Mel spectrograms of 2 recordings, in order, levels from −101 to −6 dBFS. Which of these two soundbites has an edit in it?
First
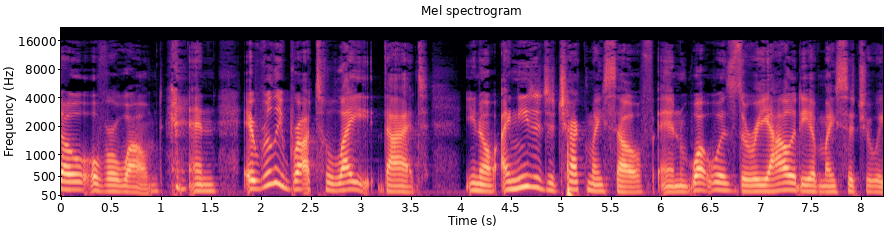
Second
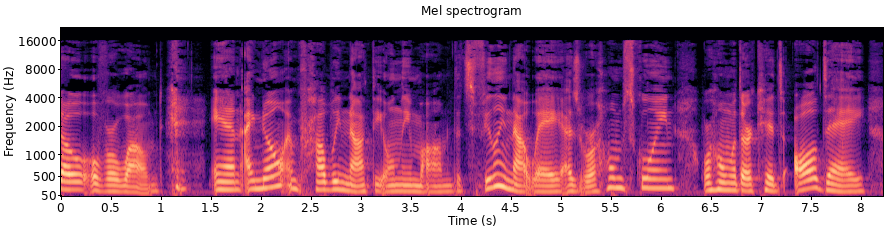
first; 1 cut; at 1.3 s

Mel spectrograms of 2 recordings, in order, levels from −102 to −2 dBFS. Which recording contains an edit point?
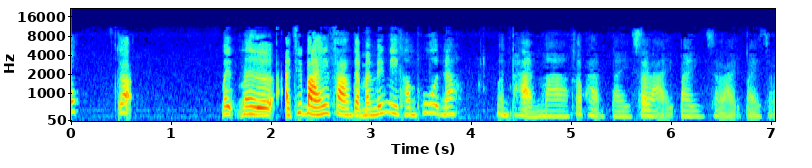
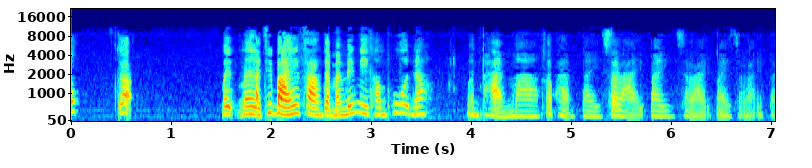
second; 1 cut; at 1.8 s

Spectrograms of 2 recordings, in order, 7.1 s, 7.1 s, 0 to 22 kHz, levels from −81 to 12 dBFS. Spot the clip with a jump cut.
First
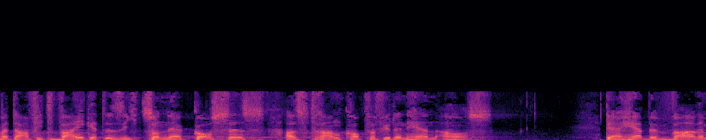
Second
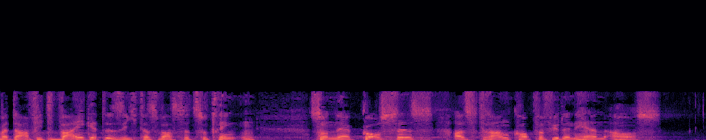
first; 1 cut; at 1.4 s

